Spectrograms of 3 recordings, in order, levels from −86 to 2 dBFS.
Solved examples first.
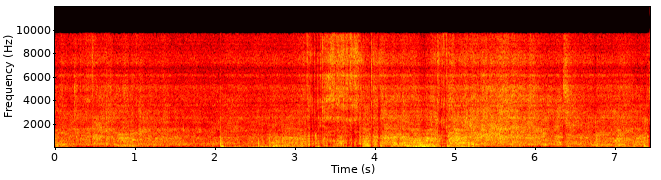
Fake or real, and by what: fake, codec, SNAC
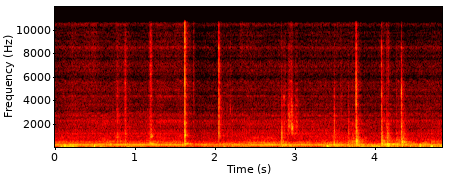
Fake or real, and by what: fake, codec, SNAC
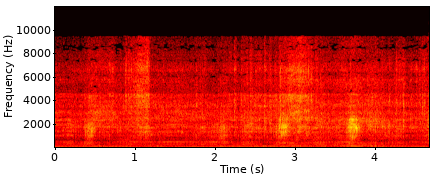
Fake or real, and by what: fake, codec, SNAC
